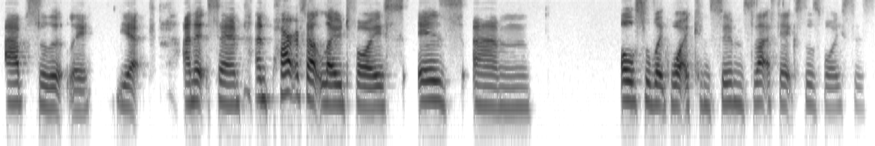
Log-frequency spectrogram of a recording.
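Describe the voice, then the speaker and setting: A woman's voice: mid-range voice, unhurried, no room sound, clean studio sound. A woman wellbeing expert talking earnestly and openly as an interview guest. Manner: earnest, open, animated. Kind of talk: candid interview talk.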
